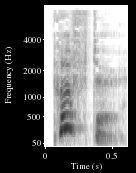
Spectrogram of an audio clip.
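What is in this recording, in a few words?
"poofter", British English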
